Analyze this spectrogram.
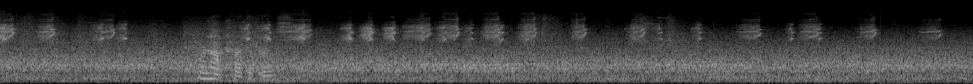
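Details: Barn swallow nestlings in a nest under a grocery store awning give high, thin, chittering begging calls in quick repeated bursts as parents fly in with bugs, over steady hiss with a brief louder sound near the start.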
